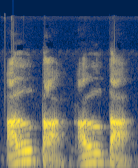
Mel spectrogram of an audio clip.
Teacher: উপরের যে মাড়ি, দাঁতের পাটি, সেই গোড়াকে স্পর্শ করছে এবং জিভটা কিন্তু এগিয়ে গেছে। আলতা, জিভ কিন্তু এগিয়ে গেছে, লয়ের উচ্চারণ স্থান কিন্তু অন্যরকম হয়ে গেছে।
